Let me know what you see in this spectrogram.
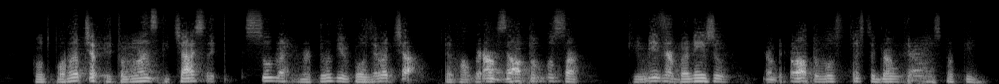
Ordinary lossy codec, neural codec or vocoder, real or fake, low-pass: none; codec, 44.1 kHz, 0.9 kbps, DAC; fake; 14.4 kHz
